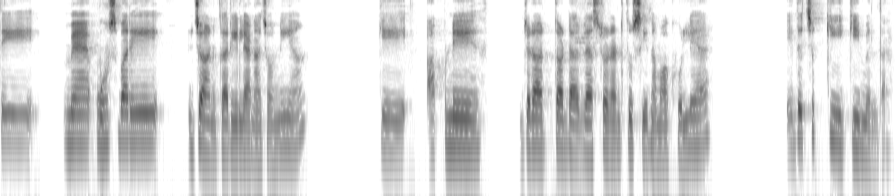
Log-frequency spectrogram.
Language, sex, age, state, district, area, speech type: Punjabi, female, 45-60, Punjab, Tarn Taran, urban, spontaneous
